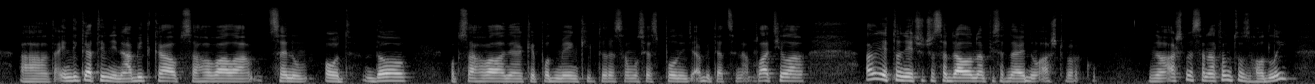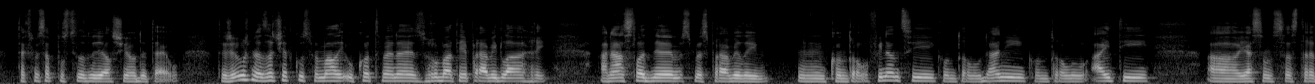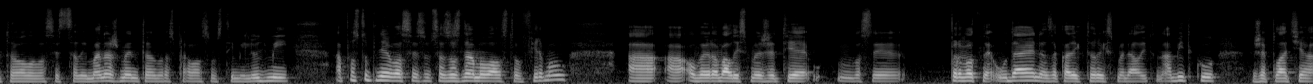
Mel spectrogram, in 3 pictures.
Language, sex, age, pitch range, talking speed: Czech, male, 20-39, 140-160 Hz, 160 wpm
